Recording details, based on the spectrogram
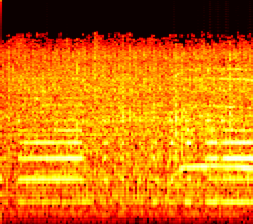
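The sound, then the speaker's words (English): A caravan of buses pulls away amid sustained, overlapping horn toots, their steady tones loud over a low engine rumble and a murmur of voices in the background. “The buses start rolling, and then they're gone.”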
